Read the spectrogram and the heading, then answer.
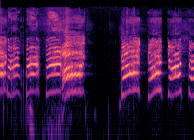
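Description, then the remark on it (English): People vocally imitate a chicken with a run of loud, nasal clucking bursts: a short burst, a pause, then several more rhythmic squawks. “You guys just chickened at me.”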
